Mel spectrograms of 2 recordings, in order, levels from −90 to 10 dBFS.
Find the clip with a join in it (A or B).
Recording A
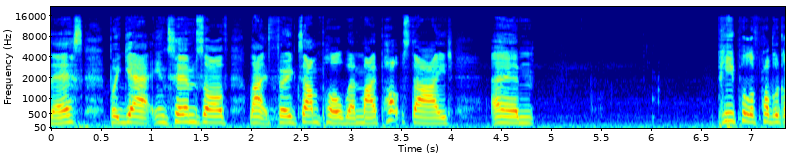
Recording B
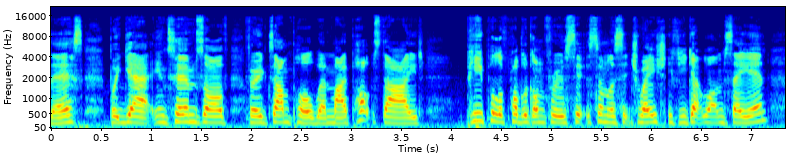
B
